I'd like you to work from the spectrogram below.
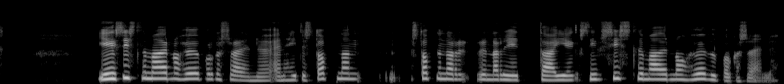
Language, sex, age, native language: Icelandic, female, 18-19, Icelandic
